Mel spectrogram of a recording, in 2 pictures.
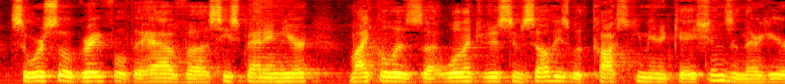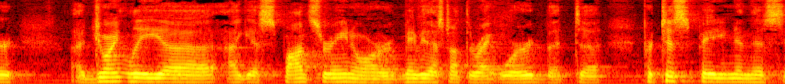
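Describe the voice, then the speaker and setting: A man's voice: mid-range voice, darkish tone. A man serving as mayor, chairing a council meeting in a joking, rambling way with many fillers. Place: council chamber.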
